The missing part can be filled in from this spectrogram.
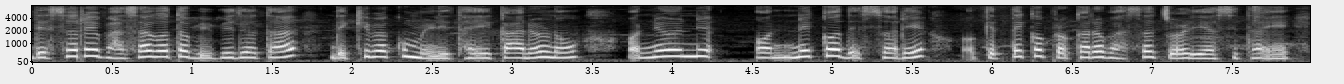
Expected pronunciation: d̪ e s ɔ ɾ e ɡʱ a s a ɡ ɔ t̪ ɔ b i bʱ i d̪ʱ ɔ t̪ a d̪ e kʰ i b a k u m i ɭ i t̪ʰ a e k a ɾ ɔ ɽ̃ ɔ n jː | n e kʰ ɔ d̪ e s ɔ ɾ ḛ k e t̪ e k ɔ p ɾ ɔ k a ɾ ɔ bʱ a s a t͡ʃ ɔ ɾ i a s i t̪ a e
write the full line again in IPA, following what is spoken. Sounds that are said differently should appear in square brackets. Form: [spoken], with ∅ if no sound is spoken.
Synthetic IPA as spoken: d̪ e s ɔ ɾ e [bʱ] a s a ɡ ɔ t̪ ɔ b i bʱ i d̪ʱ ɔ t̪ a d̪ e kʰ i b a k u m i ɭ i t̪ʰ a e k a ɾ ɔ ɽ̃ ɔ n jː | n e [k] ɔ d̪ e s ɔ ɾ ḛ k e t̪ e k ɔ p ɾ ɔ k a ɾ ɔ bʱ a s a t͡ʃ ɔ [ɭ] i a s i [t̪ʰ] a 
